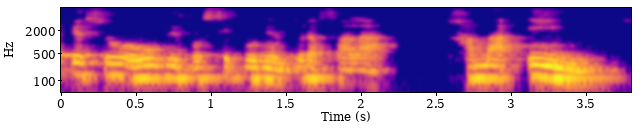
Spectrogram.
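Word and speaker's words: הַמַּיִם: Então, o iode é Y e o hirik é o som de I.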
